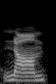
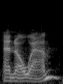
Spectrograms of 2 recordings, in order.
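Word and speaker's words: Phnom: We went on our own to Nom Penn's famous landmark, Watt Nom. That's ph N O M. PH is silent. Wat Nom.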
